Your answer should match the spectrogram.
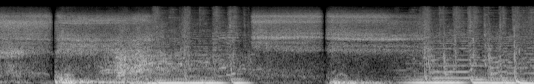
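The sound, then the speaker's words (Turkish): A voice imitates loud, noisy breathing through a large nose: two long rasping breath cycles, each a hissing rush of air that shifts into a rough, vibrating snort-like rumble. “Büyükse de nefes alırken ses çıkıyor.”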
